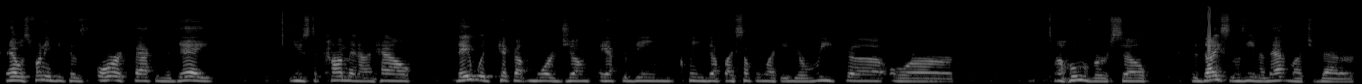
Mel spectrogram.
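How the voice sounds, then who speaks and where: A man with a hoarse, fading voice hosts a casual live-stream Q&A, answering viewer questions in a chatty, rambling way with plenty of ums and uhs. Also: fairly high pitch, steady tone, moderate pace, slight background noise, poor audio. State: hoarse, losing his voice.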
